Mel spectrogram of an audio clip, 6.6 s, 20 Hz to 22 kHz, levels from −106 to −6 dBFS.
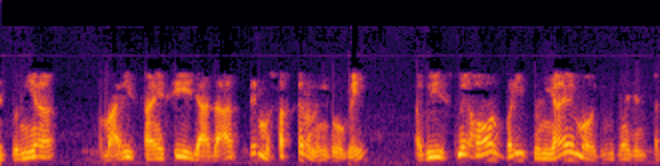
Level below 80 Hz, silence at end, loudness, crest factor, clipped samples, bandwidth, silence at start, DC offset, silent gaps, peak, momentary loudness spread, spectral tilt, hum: -74 dBFS; 0 s; -26 LUFS; 18 dB; under 0.1%; 5.8 kHz; 0 s; under 0.1%; none; -8 dBFS; 8 LU; -6.5 dB/octave; none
